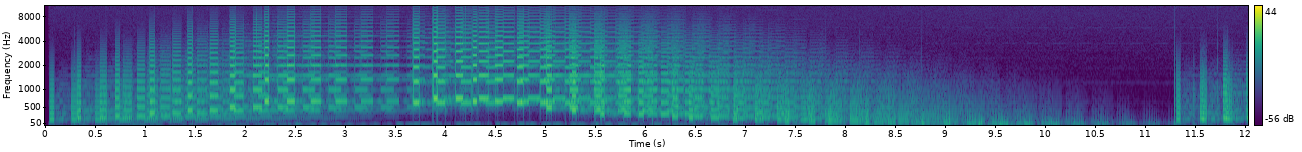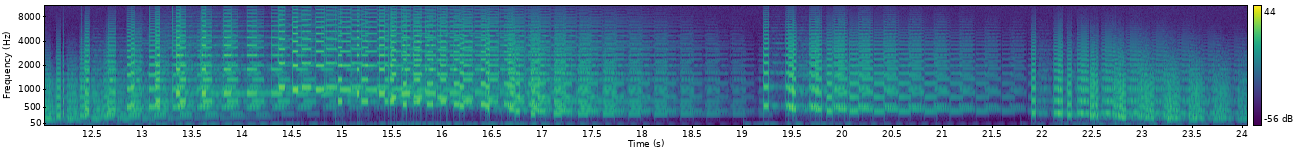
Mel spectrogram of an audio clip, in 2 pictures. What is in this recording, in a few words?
ECHO, Roland Jupiter-8; Factory patches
